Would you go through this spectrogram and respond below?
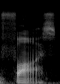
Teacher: But also think about the word force. The R is dropped and the vowel shifts sometimes resulting in foss. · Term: R dropping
